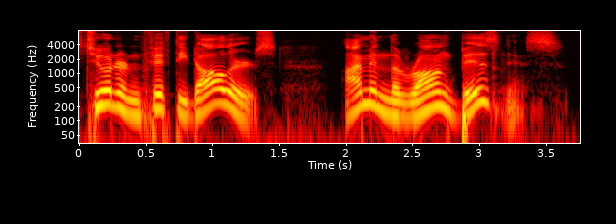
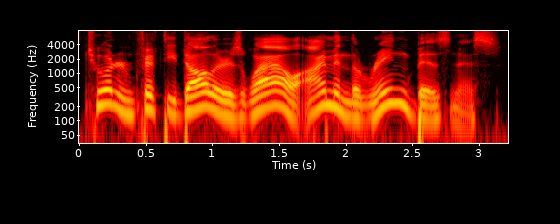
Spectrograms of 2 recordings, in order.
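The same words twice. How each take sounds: First: A commenter's scoff, wrong said with its normal vowel as in song; sneering commenter, wrong business with the word wrong said normally; mocking quote, wrong sounding like song; as meant, wrong business. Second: The commenter's scoff, with ring said like the word ring to rhyme with sing; mocking quote, ring clearly said as ring, not wrong; misspelling read out. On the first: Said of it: "But he spelled wrong incorrectly". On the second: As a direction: read the typo aloud, ring business where wrong was meant. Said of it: "really what he wrote in his comment was".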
